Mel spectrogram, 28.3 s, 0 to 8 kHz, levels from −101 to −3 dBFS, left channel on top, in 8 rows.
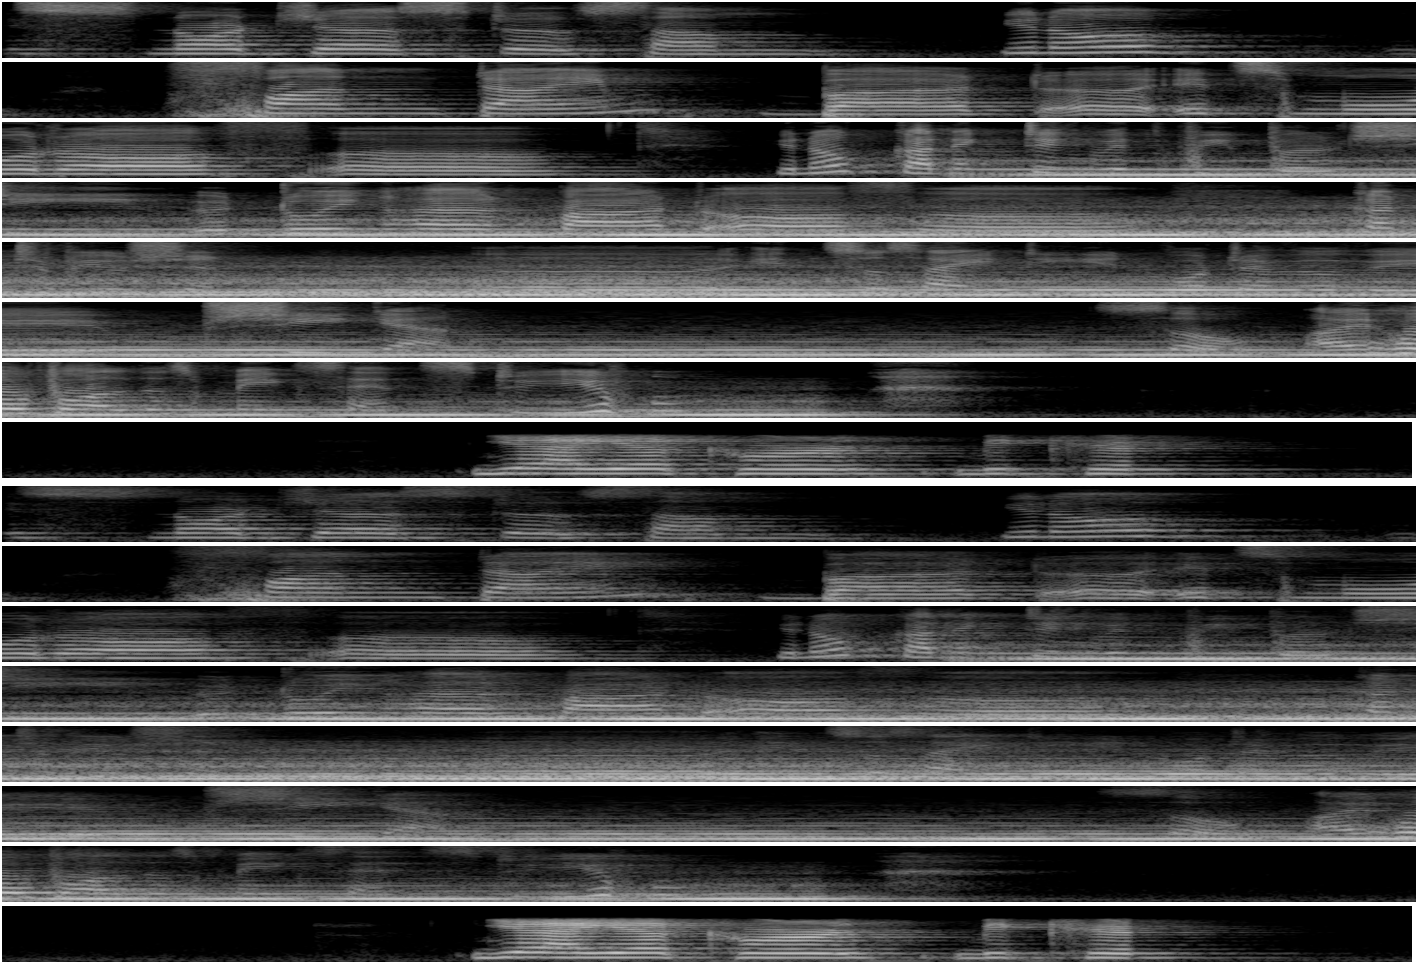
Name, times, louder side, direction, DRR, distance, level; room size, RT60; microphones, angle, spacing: voice 1, 0.0-2.1 2.5-3.0 4.0-13.7 14.0-14.8 15.3-18.9 20.4-22.9 23.4-23.6, left 4 dB, 70° left, 0.7 m, -41 dB
sound 1, 9.4-23.3, equal, 5° left, 1.3 m, -32 dB
voice 2, 25.9-27.6, right 7 dB, 50° right, 0.7 m, -30 dB
12.5 x 9.8 x 9.5 m
head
